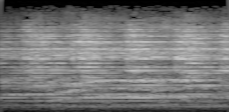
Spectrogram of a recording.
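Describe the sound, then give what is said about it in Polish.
Church bells ring at an Orthodox cathedral in Turkey as a loud, dense peal of overlapping tones that swells slightly and sustains throughout, with no separate strikes standing out. “Papieża, tak jak wczoraj, powitał głos bijących dzwonów.”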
